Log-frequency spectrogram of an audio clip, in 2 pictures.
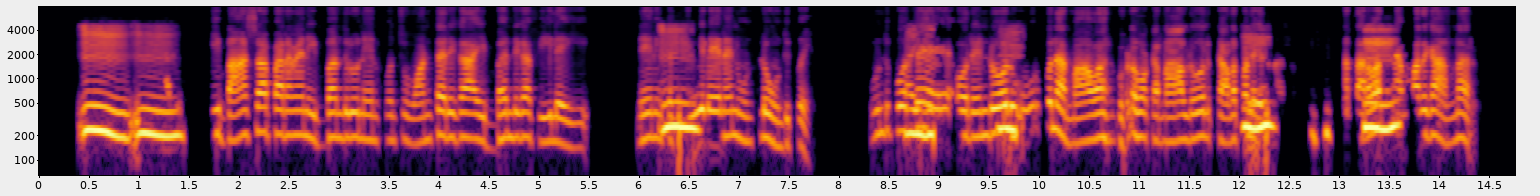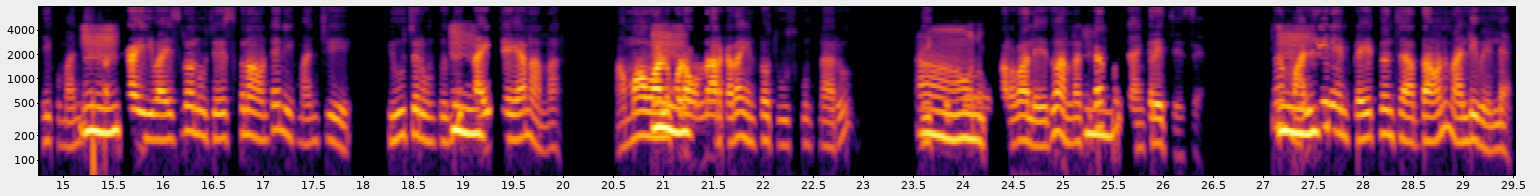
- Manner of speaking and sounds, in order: "ఇంట్లో" said as "ఉంట్లో"; laughing while speaking: "వారు కూడా"; giggle; in English: "ఫ్యూచర్"; in English: "ట్రై"; distorted speech; in English: "ఎంకరేజ్"
- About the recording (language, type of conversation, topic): Telugu, podcast, విఫలమైన తర్వాత మళ్లీ ప్రయత్నించడానికి మీకు ఏం ప్రేరణ కలిగింది?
